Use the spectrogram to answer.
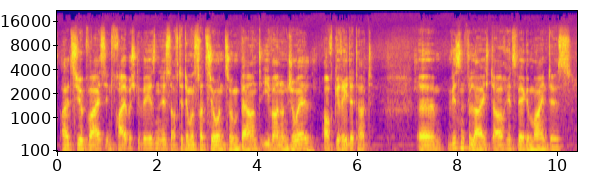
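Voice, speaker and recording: A man's voice: medium pitch, level tone, a little slow. A man hosting a radio programme, interviewing and reading out announcements. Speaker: radio host.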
